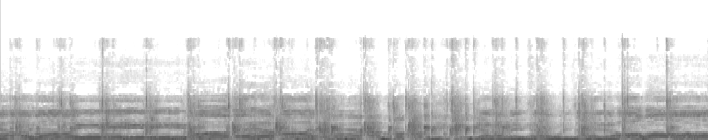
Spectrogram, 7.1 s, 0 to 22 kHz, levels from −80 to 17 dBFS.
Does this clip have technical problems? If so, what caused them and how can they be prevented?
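No, nothing technical jumps out here, so there's nothing to trace back or guard against.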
